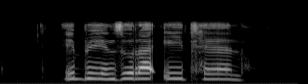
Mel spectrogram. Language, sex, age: Tsonga, female, 19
